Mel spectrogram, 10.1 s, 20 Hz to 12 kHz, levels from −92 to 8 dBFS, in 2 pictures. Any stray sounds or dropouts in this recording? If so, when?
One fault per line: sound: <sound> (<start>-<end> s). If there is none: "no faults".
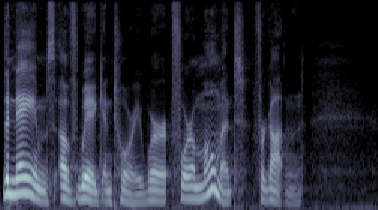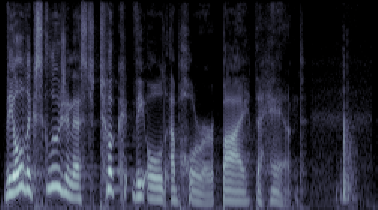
sound: tap (9.5-9.8 s)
